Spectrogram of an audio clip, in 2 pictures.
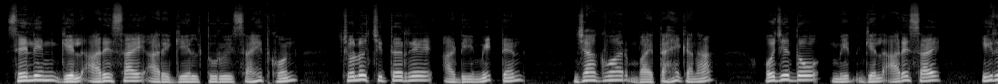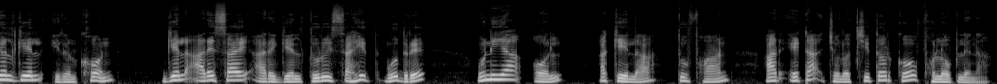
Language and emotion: Santali, neutral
